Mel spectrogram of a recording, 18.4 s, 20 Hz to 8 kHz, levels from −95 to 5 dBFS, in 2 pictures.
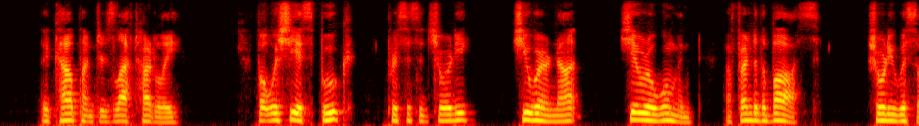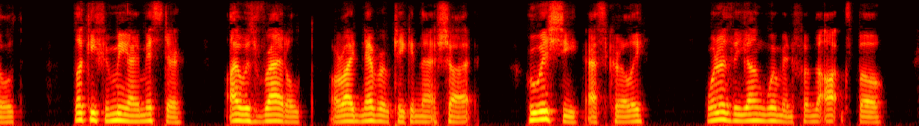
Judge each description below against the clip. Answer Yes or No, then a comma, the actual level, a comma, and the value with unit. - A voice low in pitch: No, medium, 145 Hz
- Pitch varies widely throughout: No, average, 3.6 semitones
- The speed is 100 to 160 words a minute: No, average, 175 wpm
